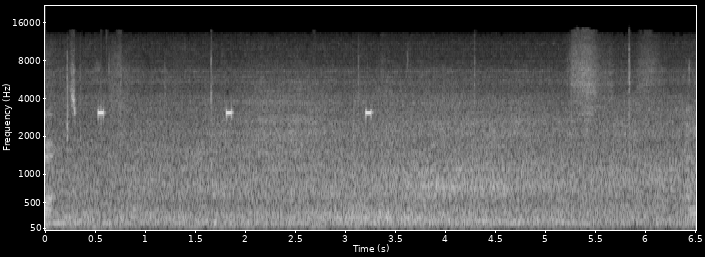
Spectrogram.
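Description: Toyota Prius's 1.5-litre four-cylinder petrol engine running steadily, heard inside the cabin; it has started on its own to charge the hybrid battery. Three short high beeps from the dashboard touchscreen as it is pressed.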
